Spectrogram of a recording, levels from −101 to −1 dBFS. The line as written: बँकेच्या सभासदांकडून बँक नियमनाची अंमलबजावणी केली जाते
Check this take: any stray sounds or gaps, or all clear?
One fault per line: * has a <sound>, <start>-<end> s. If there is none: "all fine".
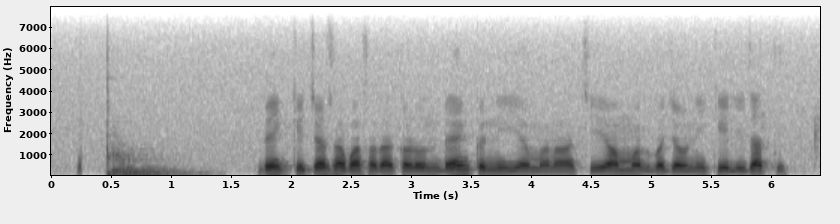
* has a thud, 0.4-1.5 s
